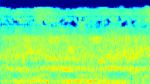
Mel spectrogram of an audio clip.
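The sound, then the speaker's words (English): Crowd at Madison Square Garden jeering Kyrie Irving, a loud continuous roar of many voices with a rough, massed texture throughout. “As the crowd starting to serenade Kyrie Irving.”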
